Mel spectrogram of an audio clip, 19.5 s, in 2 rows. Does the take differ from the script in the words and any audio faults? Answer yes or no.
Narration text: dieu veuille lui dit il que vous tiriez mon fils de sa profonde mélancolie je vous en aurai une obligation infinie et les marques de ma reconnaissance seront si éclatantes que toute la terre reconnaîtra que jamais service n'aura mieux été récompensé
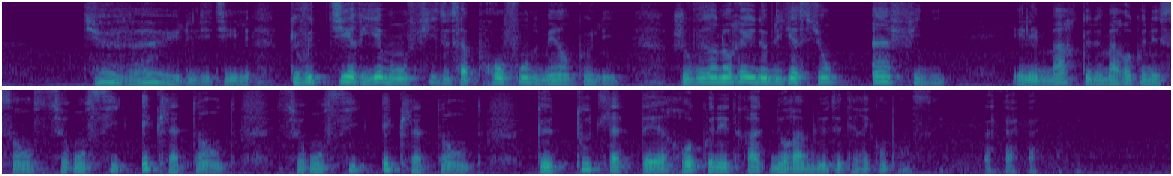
yes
